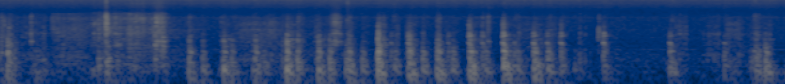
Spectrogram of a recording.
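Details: Toyota Corolla: uneven run of dull hollow knocks, roughly three a second, with no engine behind them; worn steering rack knocking.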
